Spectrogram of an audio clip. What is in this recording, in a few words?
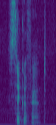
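"sycophant", American English; pronunciation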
